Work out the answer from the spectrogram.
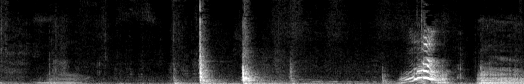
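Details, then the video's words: An angry one-month-old Labrador Retriever puppy indoors gives two short sharp yaps, then a rising, wavering whine and a rough growly bark, with quiet gaps between. "Cachorro labrador ladrando"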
